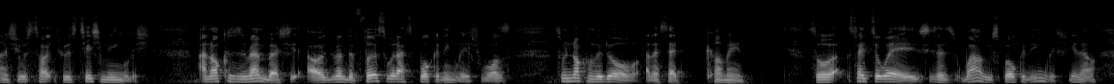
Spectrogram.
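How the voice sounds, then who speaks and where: With a dark, mellow tone, a man's speech moves fairly quickly. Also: very clean recording, silent background. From Sheffield, northern England (Pakistani-born). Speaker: business mentor and teacher. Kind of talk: interview. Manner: halting, many repetitions and fillers.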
